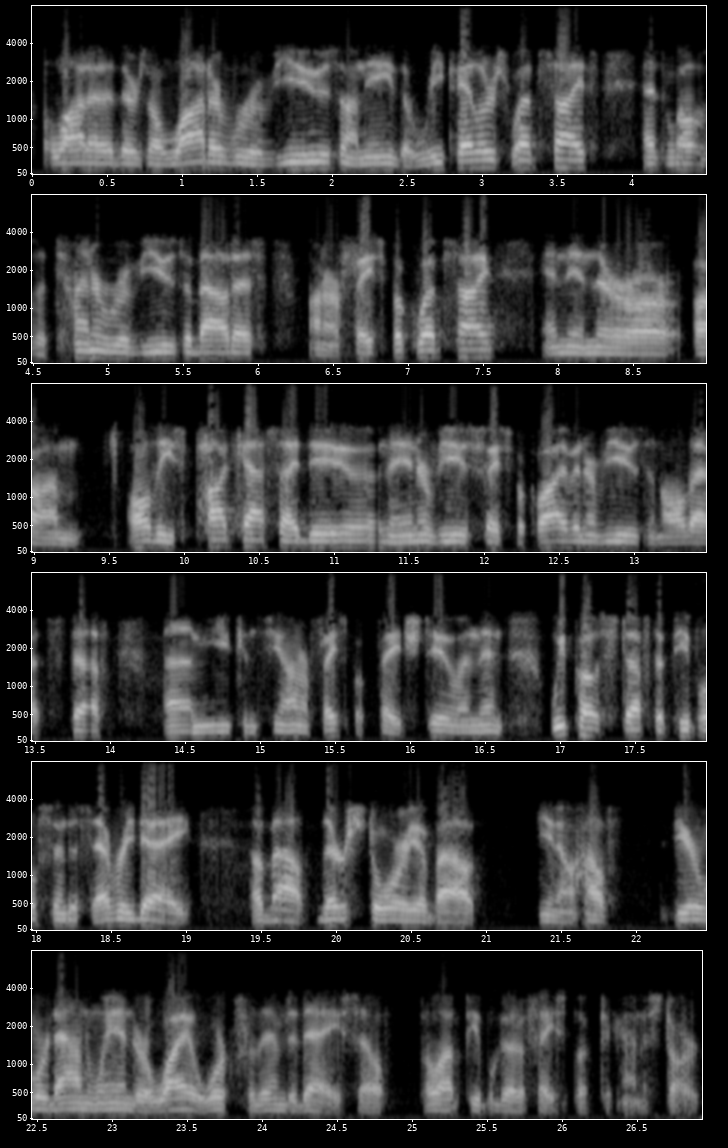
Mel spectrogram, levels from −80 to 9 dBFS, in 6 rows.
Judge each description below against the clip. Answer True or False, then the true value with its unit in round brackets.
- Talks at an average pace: False (215 wpm)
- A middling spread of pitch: False (2.3 semitones)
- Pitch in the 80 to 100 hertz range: False (110 Hz)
